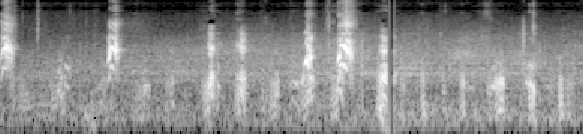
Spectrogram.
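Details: Baby javelinas, with one sounding unhappy: rapid, irregular series of short, raspy squeaks and grunts, several per second, some sharper high squeals, with soft background rustling.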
